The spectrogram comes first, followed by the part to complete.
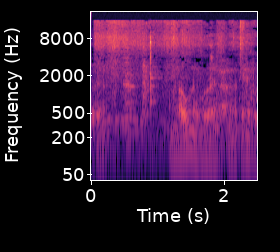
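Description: A plastic spoon scooping wet fermented rice paste into a metal pot of chopped lemongrass, chilli and meat, with soft wet scraping and small knocks against the pot. A low voice sounds briefly in the background just past the middle.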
